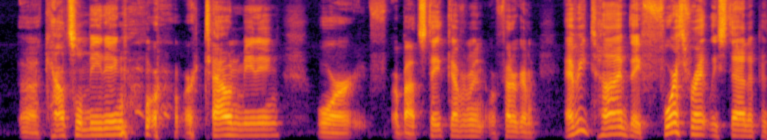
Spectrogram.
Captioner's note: laughs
